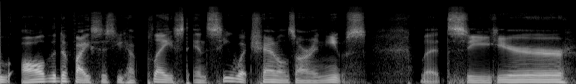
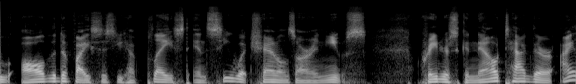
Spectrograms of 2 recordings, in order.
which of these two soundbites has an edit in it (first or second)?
first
